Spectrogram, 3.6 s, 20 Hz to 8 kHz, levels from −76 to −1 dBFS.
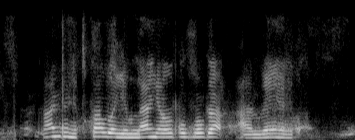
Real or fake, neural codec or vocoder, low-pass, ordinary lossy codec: fake; codec, 16 kHz in and 24 kHz out, 0.6 kbps, FireRedTTS-2 codec; 7.2 kHz; Opus, 16 kbps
